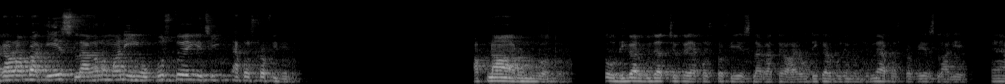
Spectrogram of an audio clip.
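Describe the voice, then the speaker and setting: A man's voice: a little high, a little mellow, reverberant, big-room sound, a little hiss or hum. A man teaching an English grammar lesson, explaining step by step and asking and answering his own questions. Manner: repeats and rephrases points. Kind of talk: Bengali-language grammar lecture.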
